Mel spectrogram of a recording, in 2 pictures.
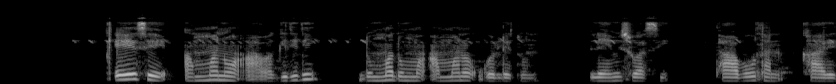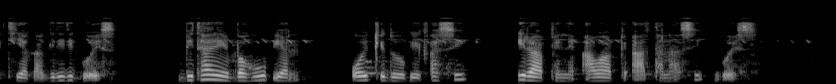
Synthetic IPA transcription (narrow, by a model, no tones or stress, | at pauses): kʼe̞ːseːɐmːɐnʊwa̰ːʔa̰ːwɐ̰ɡɪd̪ɪd̪ɪd̪ʊmːɐd̪ʊmːɐ̰ʔɐmːɐnɔɡɔlːɛt̪ʊn | le̞ːmɪsʊwaːsːɪ | t̪ʰaːboːt̪ɐnkʰaːɾɛt̪ʰːɪjaɡa̰ɡɪd̪ɪd̪ɪɡɔʔḛːs | bɪt̪ɐneːbɐɦuːpʼɪjɐn | ɔjkʼːɪd̪o̞ːɡeːkʼɐsːɪ | ʔɪɾaːpːɛnːɛʔɐwaːpːɛʔa̰ːt̪ːɐna̰ːsːɪɡɔ̰ʔḛːs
